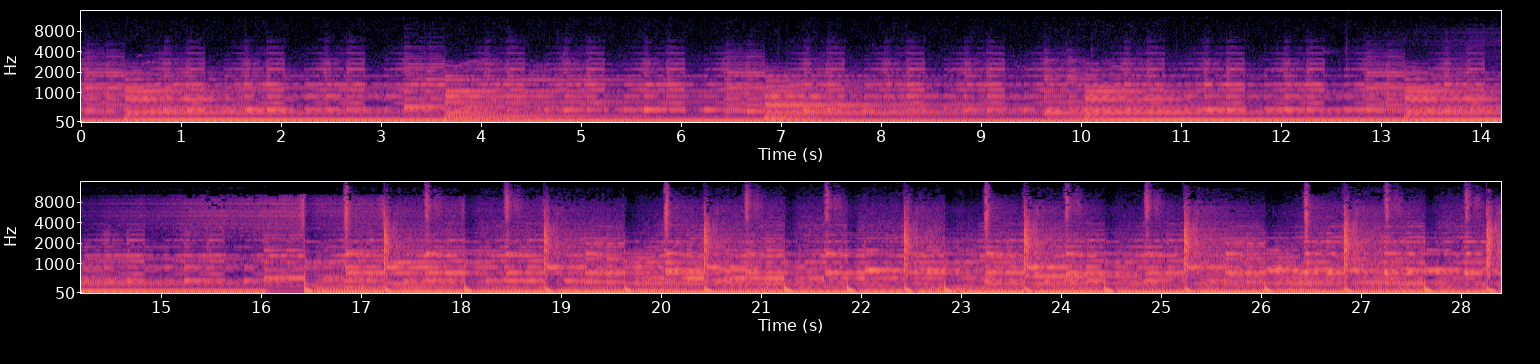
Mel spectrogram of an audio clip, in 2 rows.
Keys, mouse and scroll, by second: 0.2 click, 6.2-9.0 typing, 10.1 click, 14.5 click, 15.3-16.5 scroll up 1, 17.0 click, 19.0 Left, 21.1 Down, 23.3 alt+click, 23.6 alt+shift+click, 25.1-28.4 typing, 25.3 click.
